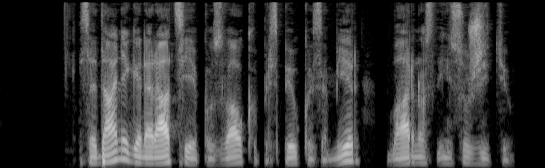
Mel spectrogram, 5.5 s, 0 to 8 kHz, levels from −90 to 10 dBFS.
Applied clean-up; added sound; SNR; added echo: none; none; none; none.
